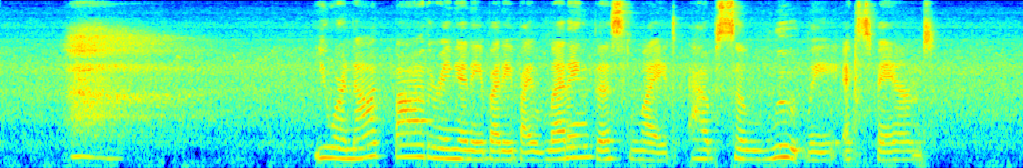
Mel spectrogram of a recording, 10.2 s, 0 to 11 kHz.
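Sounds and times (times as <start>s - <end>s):
low steady hiss: 0.0s - 10.2s
deep breath during a guided meditation: 0.6s - 2.4s
speech: 3.1s - 9.5s.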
